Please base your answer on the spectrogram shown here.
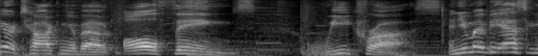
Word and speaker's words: WIXOSS: this trading card game we cross and that's how you say it it's actually a smash up of wish cross has officially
